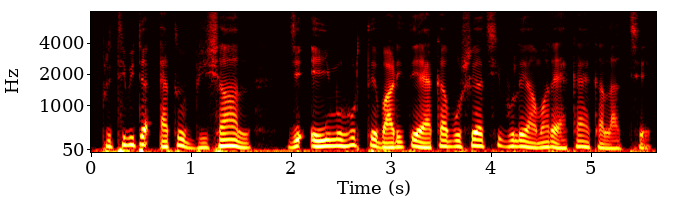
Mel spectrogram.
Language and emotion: Bengali, sad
